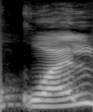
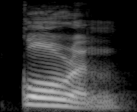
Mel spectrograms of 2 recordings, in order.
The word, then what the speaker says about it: quarrel: अच्छा स्टूडेंट्स, यहाँ पे मैं बताती चलूँ, ये वर्ड बहुत सारे लोग गलत प्रोनाउंस करते हैं. इसको क्वाइल पढ़ते हैं या और बहुत गलत तरीक़ों से इस वर्ड को प्रोनाउंस किया जाता है. Students, actual word is कोरल.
